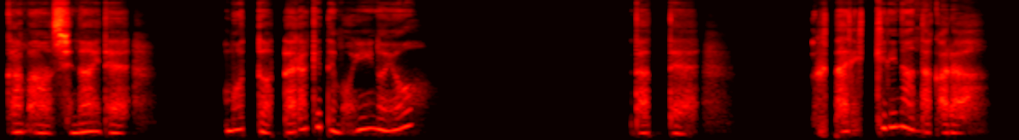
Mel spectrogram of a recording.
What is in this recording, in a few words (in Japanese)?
ささやきボイス; ダラけてもいいのよ？; 憂妃の共依存癒やしささやきボイス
